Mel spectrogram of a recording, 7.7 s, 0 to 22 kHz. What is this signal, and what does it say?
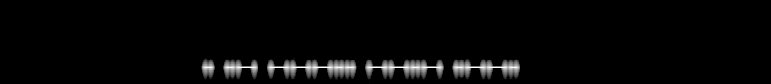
Morse code, heard as a keyed tone, about 21 wpm, 700 Hz. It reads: EA8QP
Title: DXCC-100 Call Signs - 5 Characters - Repeated 3x - 22wpm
